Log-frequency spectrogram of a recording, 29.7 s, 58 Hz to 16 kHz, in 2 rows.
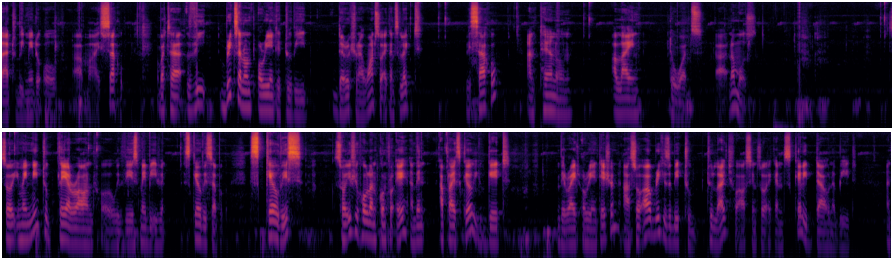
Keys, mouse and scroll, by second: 0.7 z, 1.2 `, 2.1 scroll up 2, 2.6 `, 6.8 click, 7.2 click, 9.6 click, 12.2 KP_7, 12.8 scroll down 2, 13.2 z, 13.8 scroll up 2, 14.6 click, 14.9 click, 15.4 r, 17.0 ctrl+a, 19.3 ctrl+a, 21.2 ctrl+a, 23.5 z, 23.9 `, 27.8 s.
